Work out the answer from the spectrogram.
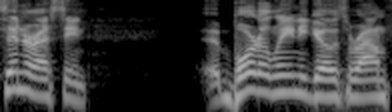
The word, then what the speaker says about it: Bortolini: Yeah, we're going Tanner Bortolini, right? Now, that is how you say his last name. Tanner Bortolini, 6'4", 305, out of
